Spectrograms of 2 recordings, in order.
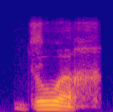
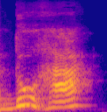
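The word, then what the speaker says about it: דואר: Duar. Isso, duar. Duar. Então, o último som que eu escuto é o som do ret. Duar. Duar. Se eu lesse essa palavra durra, ela estaria errada.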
